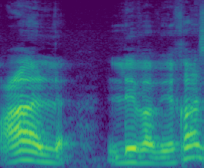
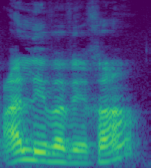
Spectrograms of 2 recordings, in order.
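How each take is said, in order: First: A short pause separates the two words. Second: The two words run together without pause. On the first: Two separate words are heard. The speaker calls it right. "ça veut dire quelque chose" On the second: It sounds like one meaningless word. The speaker calls it wrong. "ça ne veut rien dire"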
